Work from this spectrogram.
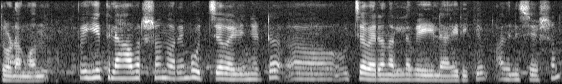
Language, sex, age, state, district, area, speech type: Malayalam, female, 45-60, Kerala, Pathanamthitta, rural, spontaneous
